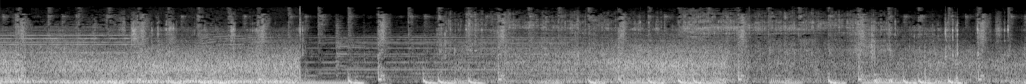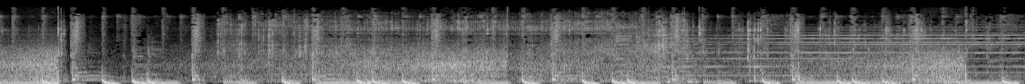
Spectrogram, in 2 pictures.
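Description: Freeline skate wheels rolling over a concrete skatepark bank in several passes, each a few seconds long with short breaks between them. Background music plays underneath.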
